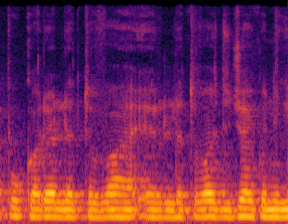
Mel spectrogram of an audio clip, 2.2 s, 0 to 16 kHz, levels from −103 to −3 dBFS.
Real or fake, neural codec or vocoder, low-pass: real; none; 14.4 kHz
